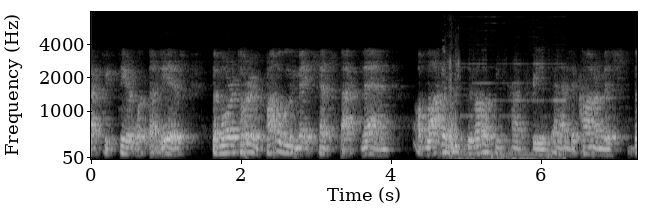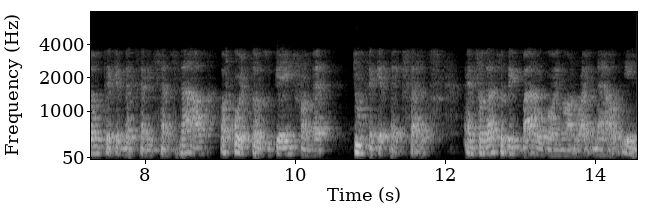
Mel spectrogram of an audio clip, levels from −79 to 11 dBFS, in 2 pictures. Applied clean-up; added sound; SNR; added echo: neural separator model SepFormer DNS4.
